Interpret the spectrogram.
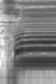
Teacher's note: मीम के ऊपर तशदीद है इसलिए गुन्ना करेंगे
